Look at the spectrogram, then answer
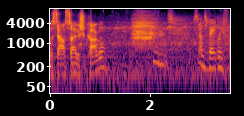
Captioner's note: sighs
